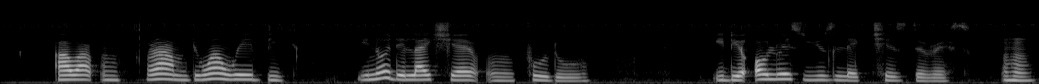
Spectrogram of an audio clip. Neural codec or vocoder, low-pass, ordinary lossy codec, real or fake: none; 7.2 kHz; none; real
